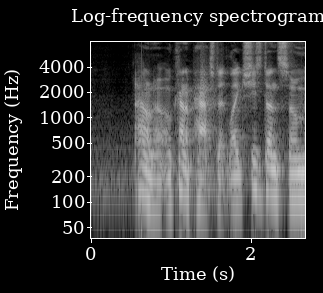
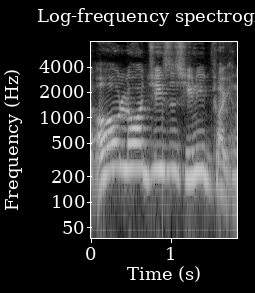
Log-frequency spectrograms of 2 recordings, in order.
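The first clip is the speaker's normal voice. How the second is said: big exaggerated churchy wail; loud character impression; 4 dB louder than usual. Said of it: "tired of the super loud".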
